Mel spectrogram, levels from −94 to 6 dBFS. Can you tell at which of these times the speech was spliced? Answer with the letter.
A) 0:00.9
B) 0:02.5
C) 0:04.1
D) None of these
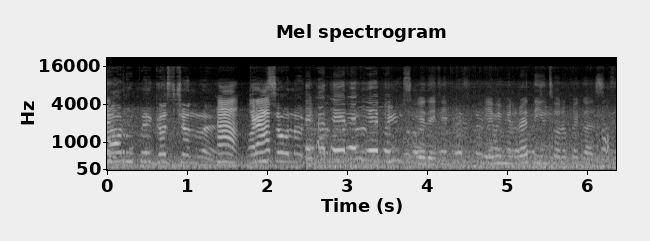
B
